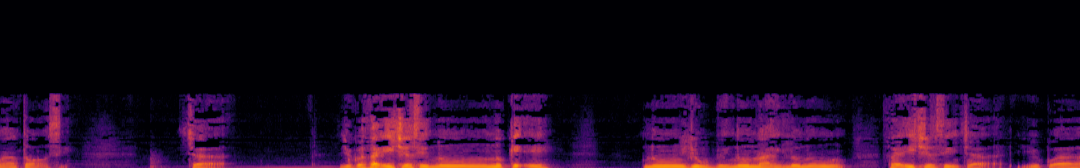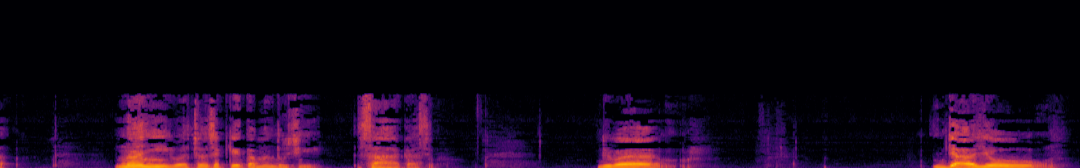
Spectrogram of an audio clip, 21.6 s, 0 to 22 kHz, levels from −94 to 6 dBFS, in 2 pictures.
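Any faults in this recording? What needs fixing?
Throughout the speech, nothing is heard above 9.7 kHz, and two different sets of coding artefacts sit together. The likely cause is transcoding between lossy codecs. The sound points to a very low-rate HE-AAC pass, then AAC-LC near 32 kbit/s, with the second encoder spending bits on the first one's damage. To prevent it, encode once, directly from the original uncompressed source.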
